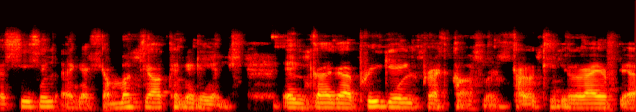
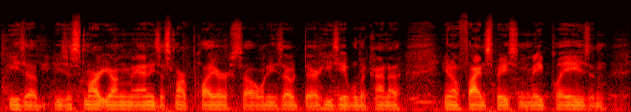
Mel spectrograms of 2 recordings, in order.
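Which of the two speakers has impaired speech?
The first: cerebral palsy; from birth, affects brain and body muscles.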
